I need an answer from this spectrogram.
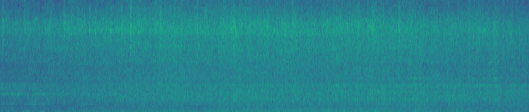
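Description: Freight train of tank wagons rolling past at speed close by: a loud, steady rumble of steel wheels on the rails.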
